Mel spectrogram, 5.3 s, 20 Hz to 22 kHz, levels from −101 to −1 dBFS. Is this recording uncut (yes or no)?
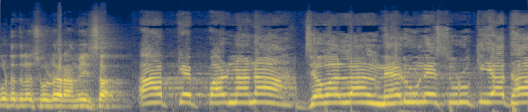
no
